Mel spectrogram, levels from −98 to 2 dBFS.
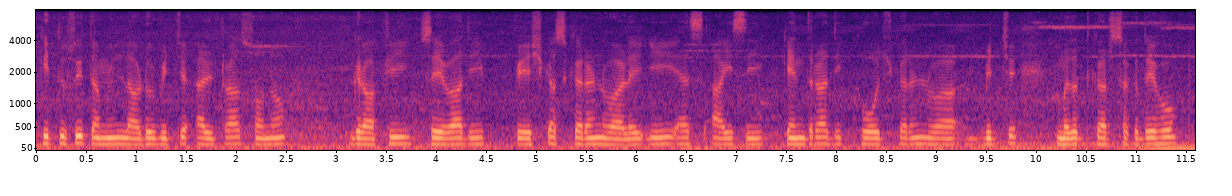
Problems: none marked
